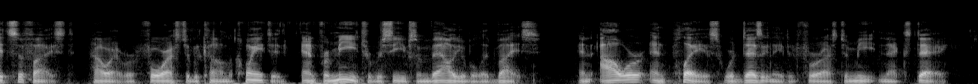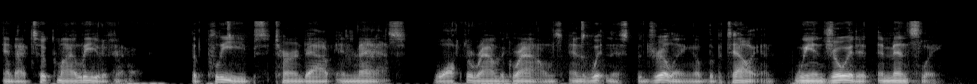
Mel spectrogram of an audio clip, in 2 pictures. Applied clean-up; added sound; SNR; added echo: neural mask model Resemble Enhance denoiser.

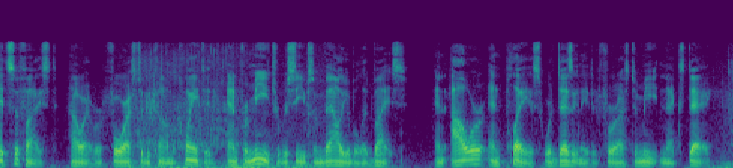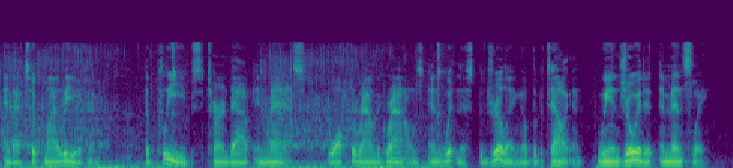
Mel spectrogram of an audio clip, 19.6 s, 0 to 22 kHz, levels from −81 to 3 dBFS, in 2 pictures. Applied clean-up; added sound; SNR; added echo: none; Water; 10 dB; none.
